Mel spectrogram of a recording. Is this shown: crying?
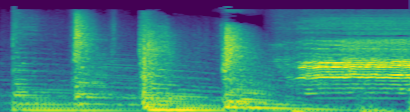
no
